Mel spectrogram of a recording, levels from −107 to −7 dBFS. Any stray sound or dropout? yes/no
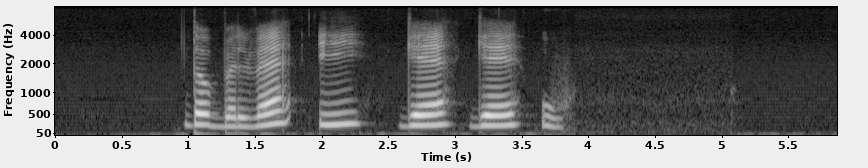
no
